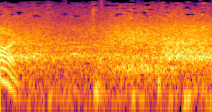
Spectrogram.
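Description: Arena crowd noise with a basketball being dribbled on a hardwood court, a few faint bounces.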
